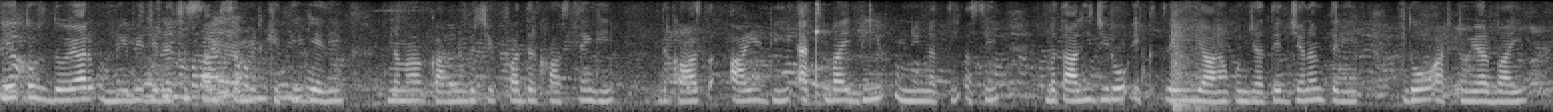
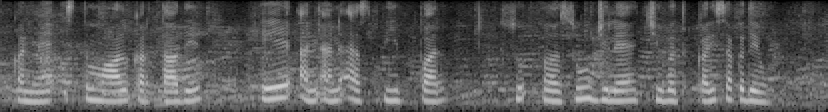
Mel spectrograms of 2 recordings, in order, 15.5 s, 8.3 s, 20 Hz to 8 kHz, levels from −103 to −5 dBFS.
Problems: none marked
